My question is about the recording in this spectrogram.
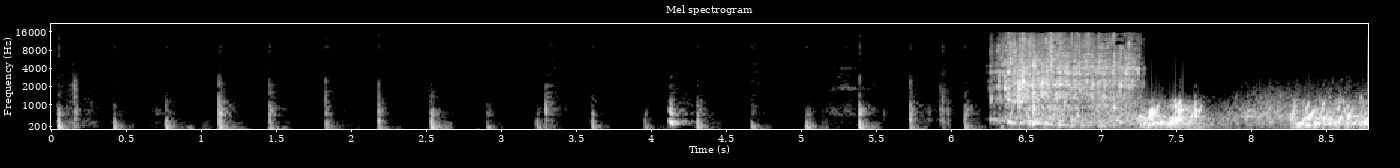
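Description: A dog's tail thumping on a leather couch in a steady beat, about three soft thumps a second. About six seconds in, a loud rushing, swirling whoosh takes over: a transition sound effect that plays over the title card.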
